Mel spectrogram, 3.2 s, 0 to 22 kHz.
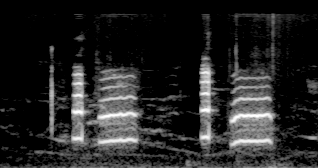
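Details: Three Indian ringneck parakeets talking, recorded 7 January 2024. Two pairs of harsh calls, each a short sharp note followed by a longer, nasal, steady squawk, with quiet gaps between.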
